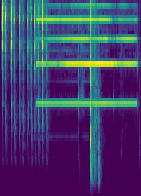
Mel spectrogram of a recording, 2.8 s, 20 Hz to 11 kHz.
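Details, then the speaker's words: Shift solenoid from a 2002 second-gen Honda CR-V, actuated; quick sharp clicks, then a steady electronic tone. It sounds slightly dull but is working properly. "not sure what to make of that sounds like they're working"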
